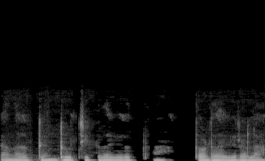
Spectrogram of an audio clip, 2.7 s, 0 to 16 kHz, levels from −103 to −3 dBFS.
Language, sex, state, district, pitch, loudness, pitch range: Kannada, male, Karnataka, Chamarajanagar, 130 Hz, -39 LUFS, 125-130 Hz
